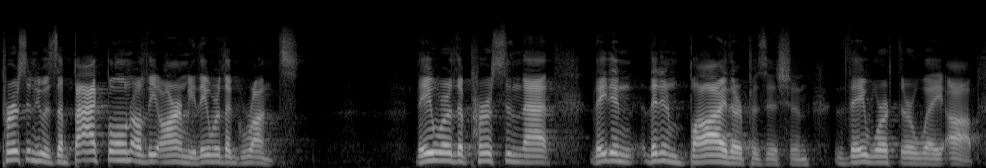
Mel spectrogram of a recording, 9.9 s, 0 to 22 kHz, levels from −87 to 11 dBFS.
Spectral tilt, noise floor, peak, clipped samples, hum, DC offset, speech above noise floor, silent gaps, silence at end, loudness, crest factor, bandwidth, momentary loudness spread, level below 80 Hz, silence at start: -6 dB/octave; -73 dBFS; -10 dBFS; under 0.1%; none; under 0.1%; 45 dB; none; 0.1 s; -29 LUFS; 20 dB; 10.5 kHz; 15 LU; -76 dBFS; 0.05 s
